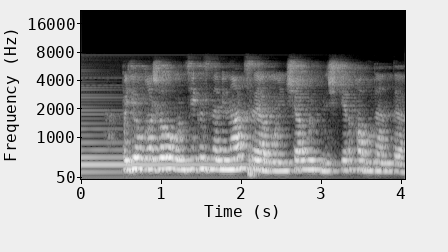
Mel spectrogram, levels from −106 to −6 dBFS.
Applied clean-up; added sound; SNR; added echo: none; Acoustic guitar; 15 dB; reverberation time 0.6 s.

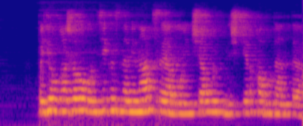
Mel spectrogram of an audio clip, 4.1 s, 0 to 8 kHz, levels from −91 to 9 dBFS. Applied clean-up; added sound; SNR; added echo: neural separator model SepFormer DNS4.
